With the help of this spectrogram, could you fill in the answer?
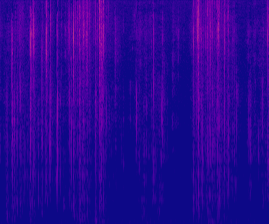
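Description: A large clear plastic bag full of thin, flat wooden chips or veneer shapes is squeezed and crinkled with the fingertips and both hands. It makes quiet, bright, dense crinkling and crackling with quick dry ticks that stop instantly. The activity comes in two busy stretches separated by a softer lull near the middle.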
